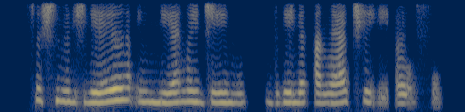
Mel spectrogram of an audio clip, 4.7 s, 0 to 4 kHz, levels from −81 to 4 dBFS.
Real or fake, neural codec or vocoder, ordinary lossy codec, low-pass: fake; codec, 16 kHz, 0.5 kbps, FreqCodec, smaller model; Opus, 64 kbps; 3.6 kHz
